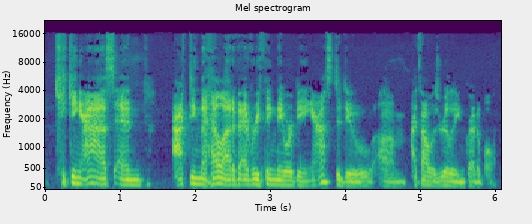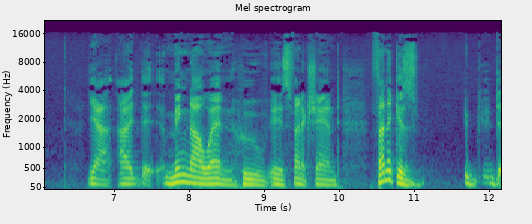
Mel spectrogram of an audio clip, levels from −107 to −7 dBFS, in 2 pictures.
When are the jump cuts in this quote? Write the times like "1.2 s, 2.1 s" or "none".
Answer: none

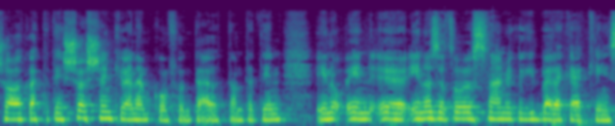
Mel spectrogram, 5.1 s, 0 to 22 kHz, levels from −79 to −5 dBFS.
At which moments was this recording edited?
none

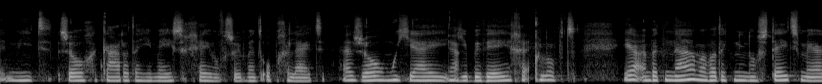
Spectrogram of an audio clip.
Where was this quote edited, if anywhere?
3.3 s, 5.3 s

